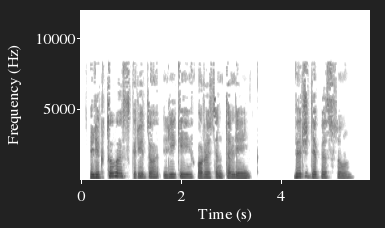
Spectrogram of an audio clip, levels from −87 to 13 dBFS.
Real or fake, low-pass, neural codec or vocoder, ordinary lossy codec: real; 10.8 kHz; none; MP3, 32 kbps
